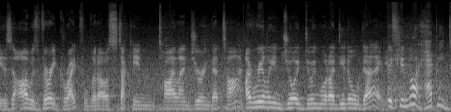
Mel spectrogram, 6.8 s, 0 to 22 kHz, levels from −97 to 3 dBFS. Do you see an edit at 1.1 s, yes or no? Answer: no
